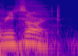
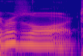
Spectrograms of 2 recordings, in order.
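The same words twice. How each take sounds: First: The word is said in a plain, ordinary manner. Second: The word is said in a pompous, posh manner. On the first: The speaker calls it right. "You say resort" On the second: The speaker calls it wrong.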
